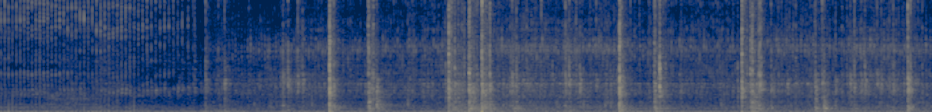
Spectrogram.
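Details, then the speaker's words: Huffy multi-speed bicycle rear derailleur after loosening the low-gear limit screw, which had stopped the chain engaging first gear and made it rattle; the chain now shifts cleanly into and out of the gear with crisp separate clicks. "so we got it to engage there go back down go back up"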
